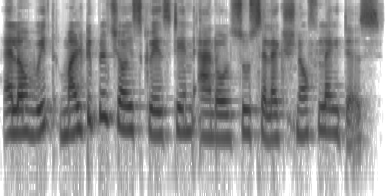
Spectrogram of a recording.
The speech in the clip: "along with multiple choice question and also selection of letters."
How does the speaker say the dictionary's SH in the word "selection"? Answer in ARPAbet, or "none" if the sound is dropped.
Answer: SH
